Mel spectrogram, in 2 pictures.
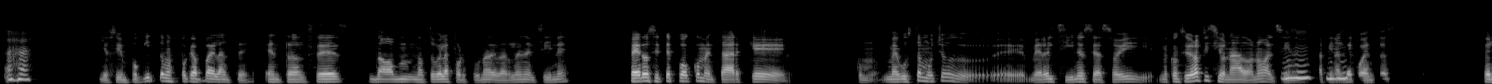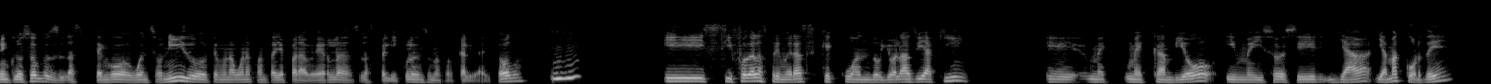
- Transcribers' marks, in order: none
- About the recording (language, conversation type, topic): Spanish, podcast, ¿Cuál es una película que te marcó y qué la hace especial?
